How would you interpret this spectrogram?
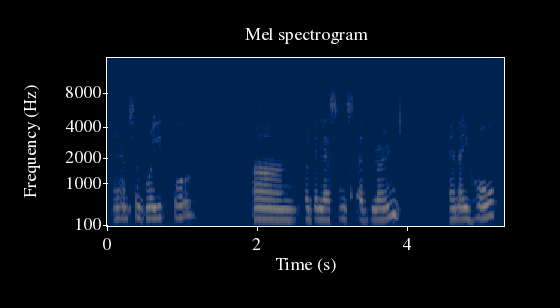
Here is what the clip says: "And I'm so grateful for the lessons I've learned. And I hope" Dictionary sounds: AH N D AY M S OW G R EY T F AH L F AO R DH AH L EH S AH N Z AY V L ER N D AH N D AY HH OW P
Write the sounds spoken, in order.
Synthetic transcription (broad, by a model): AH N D AY M S OW G R EY T F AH L F AO R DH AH L EH S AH N S AY V L ER N D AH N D AY HH OW P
